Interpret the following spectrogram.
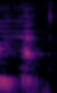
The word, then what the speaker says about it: head: at this word guys this word has an EA but it's not pronounced as e so it's not a it's a it's a head okay and it's a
